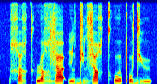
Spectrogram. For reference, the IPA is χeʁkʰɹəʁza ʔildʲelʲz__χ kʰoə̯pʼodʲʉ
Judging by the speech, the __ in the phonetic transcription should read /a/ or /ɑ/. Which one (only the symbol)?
ɑ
